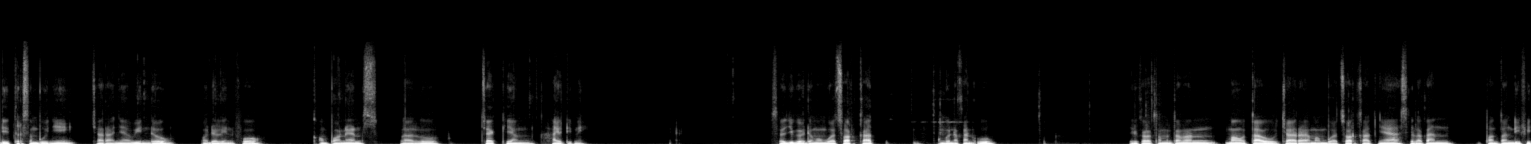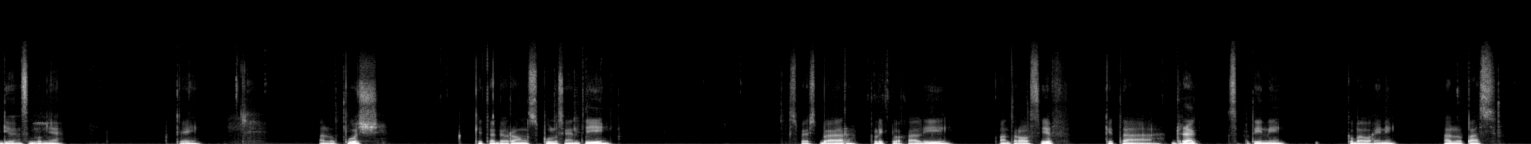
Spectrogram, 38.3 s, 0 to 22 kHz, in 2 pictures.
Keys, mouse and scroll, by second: 1.7 click, 2.6 click, 4.1 click, 6.6 click, 9.0 click, 11.6 u, 12.9 u, 13.6 u, 14.3 u, 20.0 scroll up 1, 20.3-21.4 middle drag, 22.2 middle click, 23.3 p, 24.6 click, 26.0 KP_1, 26.7 KP_Enter, 27.5 scroll up 1, 27.9 middle click, 28.9 space, 29.9 click, 30.1 click, 33.6-37.3 ctrl+shift+drag, 38.0 ctrl+shift+middle click.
